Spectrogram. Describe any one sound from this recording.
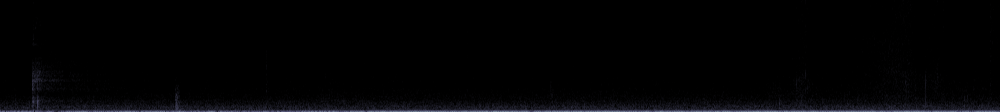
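A vehicle drives slowly along a road, its engine humming low.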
